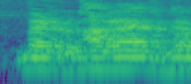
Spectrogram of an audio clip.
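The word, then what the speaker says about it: घग्गर: battle offer battle of spelling देख लेना घगर बोलते हैं ये हुआ था हमारा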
